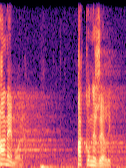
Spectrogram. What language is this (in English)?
Serbian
